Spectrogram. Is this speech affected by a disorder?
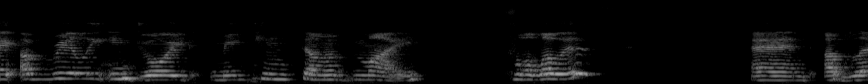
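Yes: cerebral palsy, dystonic.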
